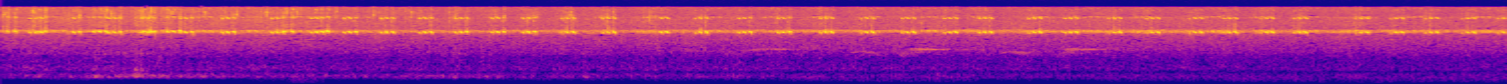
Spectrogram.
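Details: Flowery meadow grasshoppers stridulate in rapid, regular high-pitched pulses, about four to five per second, giving a shimmering buzz with a thin overtone above; a few faint bird notes drift through the middle.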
